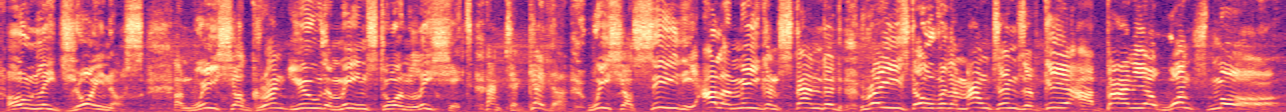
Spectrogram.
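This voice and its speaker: An actor playing a proud, vengeful rebel leader who rouses followers with grandiose oratory in a game cutscene. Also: male voice, very high voice, sing-song, slow, background noise, exaggerated voice. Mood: rousing, vengeful. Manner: grandiose, declamatory.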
